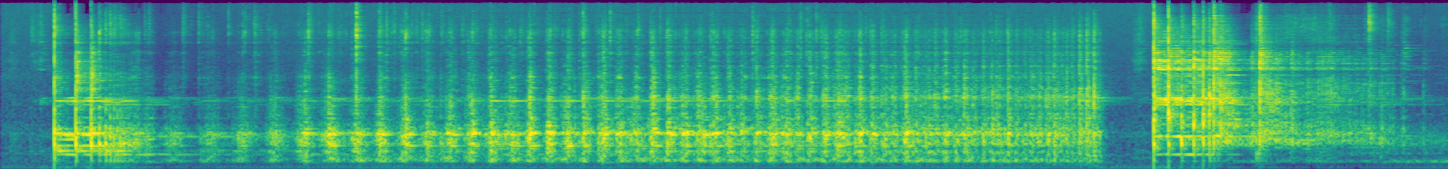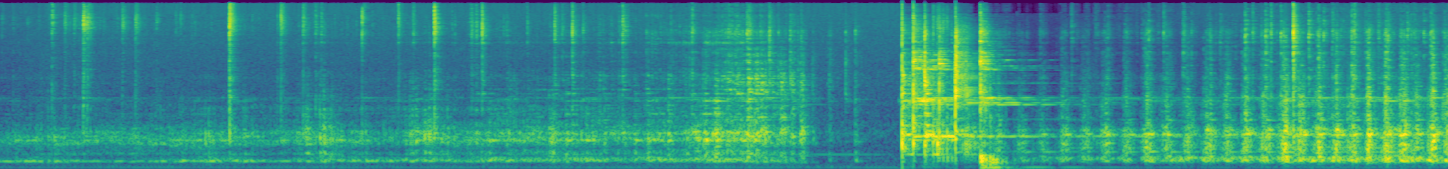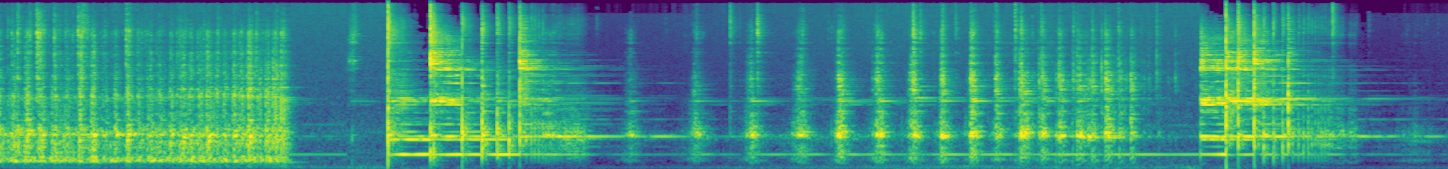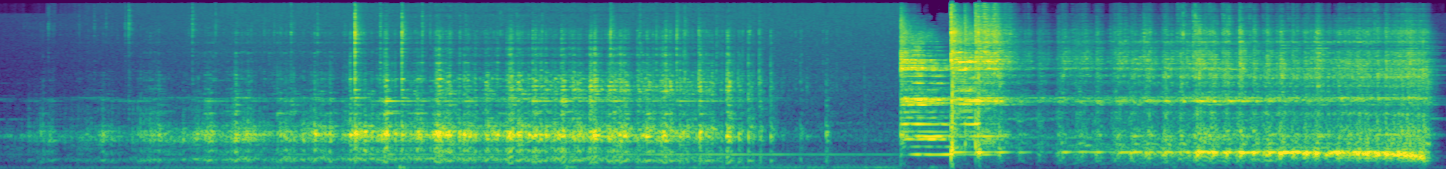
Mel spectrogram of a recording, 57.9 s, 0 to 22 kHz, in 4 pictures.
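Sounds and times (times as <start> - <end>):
tin bowl clattering on hard floor: 0.4 - 15.8, 18.5 - 22.8, 23.5 - 32.0, 32.8 - 42.6, 52.4 - 57.9.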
